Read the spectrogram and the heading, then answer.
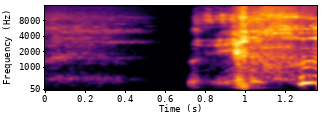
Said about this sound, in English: Oh, why was I just coughing like an old guy? Like I was about to yell at somebody to get off my lawn.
